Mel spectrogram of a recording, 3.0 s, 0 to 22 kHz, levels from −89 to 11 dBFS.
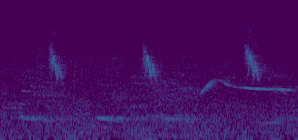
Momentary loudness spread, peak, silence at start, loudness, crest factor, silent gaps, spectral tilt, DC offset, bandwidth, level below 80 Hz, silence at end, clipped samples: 12 LU; -40 dBFS; 0 s; -58 LUFS; 22 dB; none; -1.5 dB/octave; under 0.1%; 16 kHz; -80 dBFS; 0 s; under 0.1%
